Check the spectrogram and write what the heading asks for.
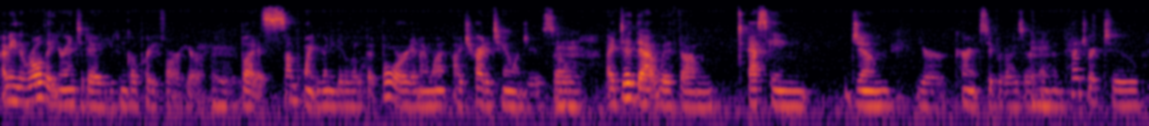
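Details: Adult woman; typical speech.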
